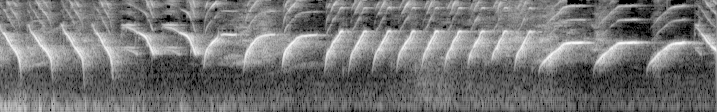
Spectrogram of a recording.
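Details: Canary singing, a lure to get silent canaries singing: a quick series of sweeping downslurred whistles, then evenly spaced upslurred chirps with bright high overtones.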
